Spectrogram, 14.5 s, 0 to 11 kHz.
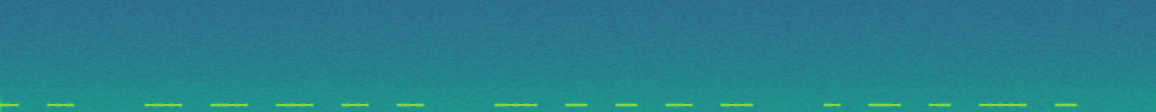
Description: Morse code, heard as a keyed tone, machine-sent, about 37 wpm, spaced as for 17 wpm, 730 Hz. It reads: … Y3YWF 2HHVP A4D9H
